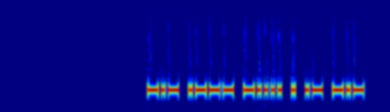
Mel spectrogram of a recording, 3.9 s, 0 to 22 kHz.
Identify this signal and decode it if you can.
Morse code, heard as a keyed tone, about 36 wpm, 700 Hz. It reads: KJ6EAK
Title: USA Call Signs - 6 Characters - Repeated 2x - 35wpm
